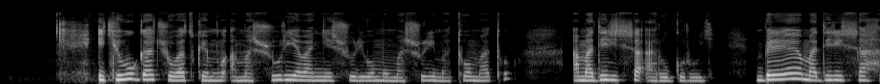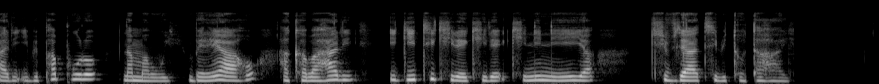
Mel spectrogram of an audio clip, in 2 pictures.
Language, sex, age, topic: Rundi, female, 18-24, education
